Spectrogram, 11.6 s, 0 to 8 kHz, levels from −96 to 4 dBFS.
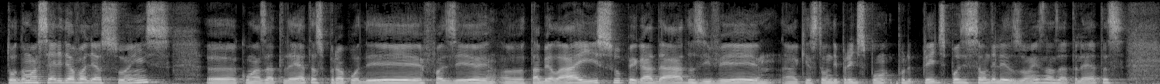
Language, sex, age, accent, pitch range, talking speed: Portuguese, male, 20-39, Brazilian, 130-155 Hz, 145 wpm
